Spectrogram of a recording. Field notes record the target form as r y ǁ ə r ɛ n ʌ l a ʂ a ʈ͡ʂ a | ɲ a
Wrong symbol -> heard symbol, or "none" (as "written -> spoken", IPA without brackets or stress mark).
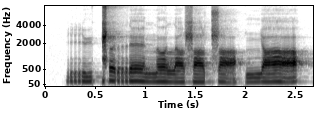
none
